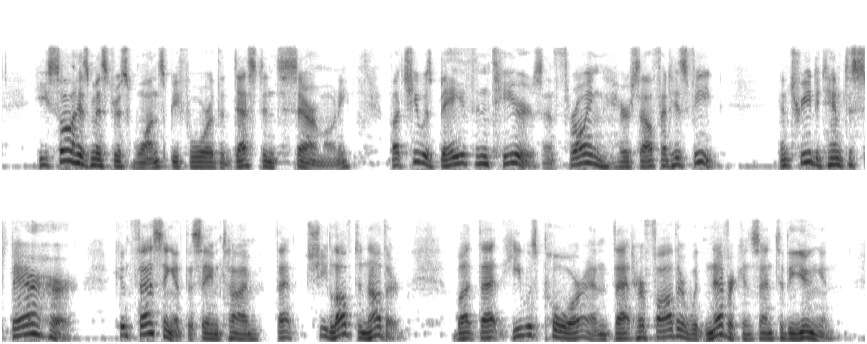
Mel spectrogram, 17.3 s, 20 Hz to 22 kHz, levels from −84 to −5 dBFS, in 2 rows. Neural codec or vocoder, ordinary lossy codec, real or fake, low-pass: none; Opus, 24 kbps; real; 7.2 kHz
